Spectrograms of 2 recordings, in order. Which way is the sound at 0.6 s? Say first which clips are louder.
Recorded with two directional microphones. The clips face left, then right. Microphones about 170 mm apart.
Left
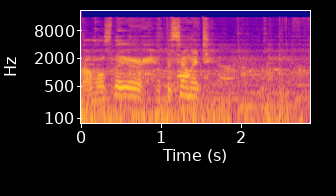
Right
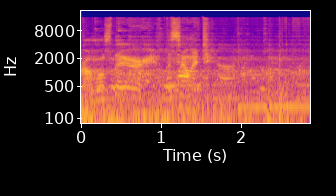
Left 6 dB; 45° left (ahead or behind).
